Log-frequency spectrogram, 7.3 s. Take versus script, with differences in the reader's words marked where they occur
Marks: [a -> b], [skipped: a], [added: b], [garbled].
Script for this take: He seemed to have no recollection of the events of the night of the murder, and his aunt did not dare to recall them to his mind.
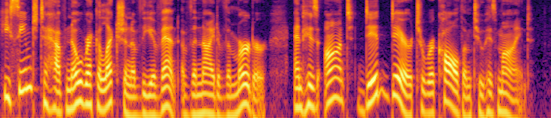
He seemed to have no recollection of the [events -> event] of the night of the murder, and his aunt did [skipped: not] dare to recall them to his mind.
